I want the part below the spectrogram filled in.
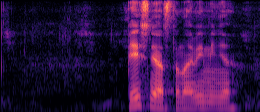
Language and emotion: Russian, neutral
